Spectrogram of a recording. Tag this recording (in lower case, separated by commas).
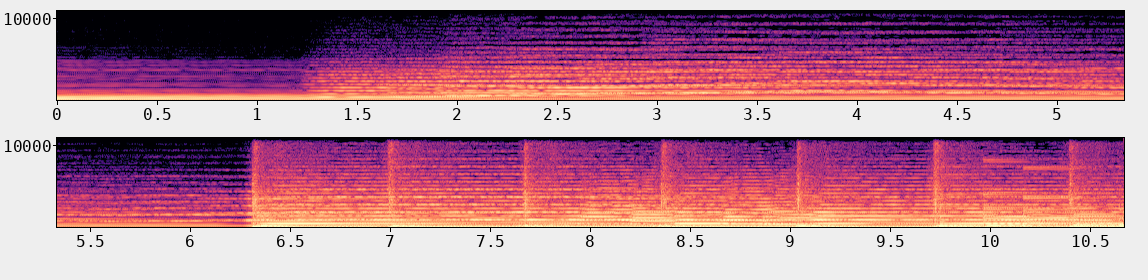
foghorn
